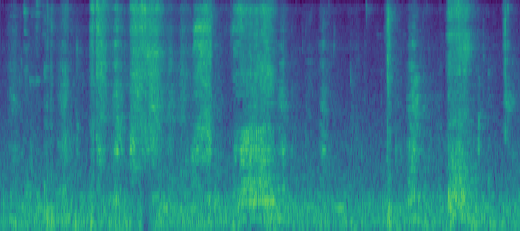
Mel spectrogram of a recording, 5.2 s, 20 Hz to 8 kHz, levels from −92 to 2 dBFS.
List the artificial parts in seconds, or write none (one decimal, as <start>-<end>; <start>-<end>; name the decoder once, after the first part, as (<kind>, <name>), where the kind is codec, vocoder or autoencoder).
0.5-2.1 (codec, DAC)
